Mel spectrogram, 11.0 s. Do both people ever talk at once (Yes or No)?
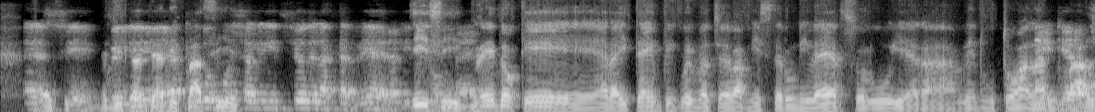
Yes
